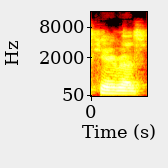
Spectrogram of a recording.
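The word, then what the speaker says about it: K-Russ: Am I saying it right? Yeah. Yeah. It's It's K Russ.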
